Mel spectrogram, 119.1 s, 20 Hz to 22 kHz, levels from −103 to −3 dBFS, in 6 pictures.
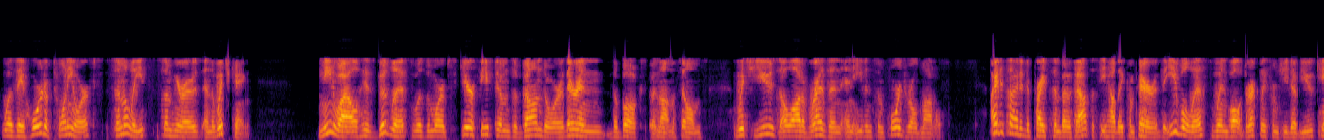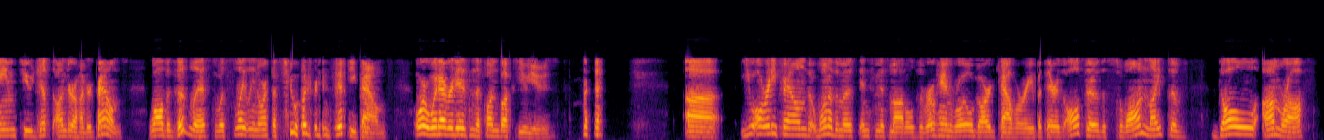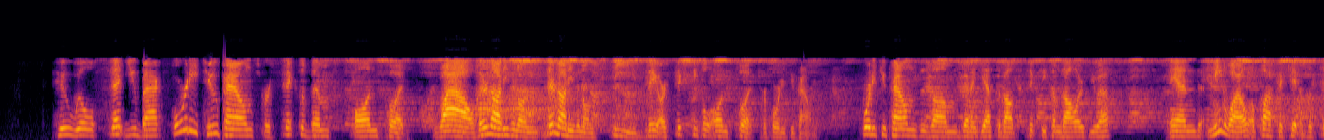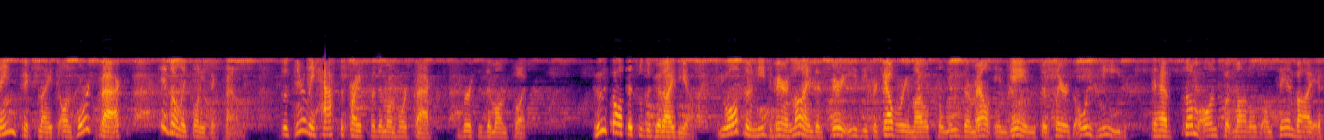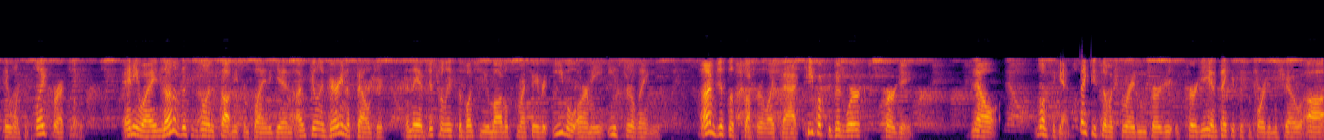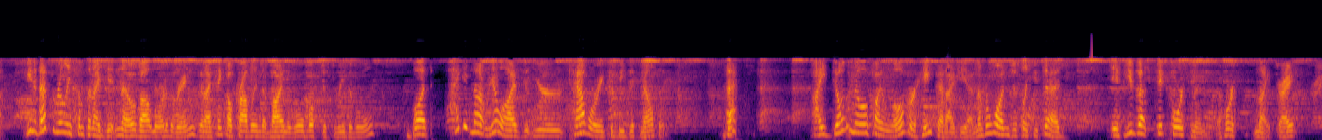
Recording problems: echo of what is said; strong; from 45 s on; 480 ms later, 8 dB below the speech
garbled, watery; badly; nothing above 4 kHz

